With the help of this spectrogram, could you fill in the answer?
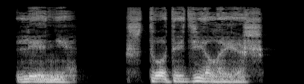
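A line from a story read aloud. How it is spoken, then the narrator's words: Wheezing. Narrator (Russian): просипел я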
